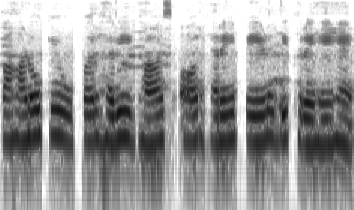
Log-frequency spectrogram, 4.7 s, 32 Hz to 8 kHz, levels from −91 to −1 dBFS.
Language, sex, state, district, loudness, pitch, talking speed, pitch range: Hindi, female, Maharashtra, Mumbai Suburban, -16 LUFS, 195 Hz, 140 wpm, 190-205 Hz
